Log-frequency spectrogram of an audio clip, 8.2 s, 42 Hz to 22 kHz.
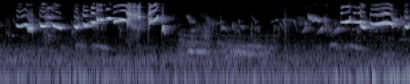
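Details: Oriental magpie-robin song from a 2023 training recording. Rapid bursts of varied whistled and chirped notes fill the first three seconds. A quieter stretch with faint low warbling follows, then another lively run of sharp whistles.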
